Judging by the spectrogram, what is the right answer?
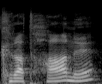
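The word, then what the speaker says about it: kıraathane: old name it's uh it's pronounced kratane yeah it looks like this it's like all traditional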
